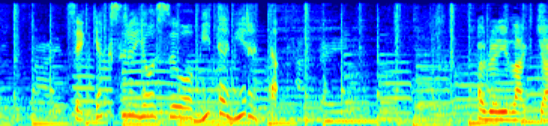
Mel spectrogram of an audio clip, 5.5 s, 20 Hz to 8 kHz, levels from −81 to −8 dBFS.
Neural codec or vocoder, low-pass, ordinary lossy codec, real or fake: none; 7.2 kHz; none; real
